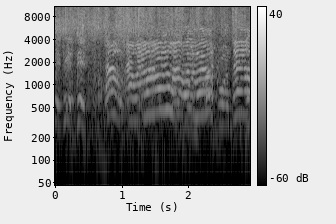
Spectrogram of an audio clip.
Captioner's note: screaming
